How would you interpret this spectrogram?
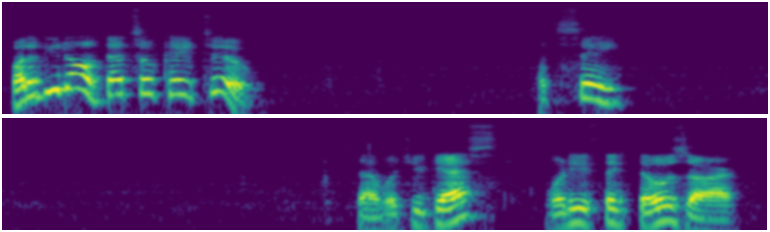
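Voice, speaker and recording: Man with a very animated, swooping delivery. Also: a little high, unhurried, pauses often. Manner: encouraging, asks listeners questions. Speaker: read-aloud host for children. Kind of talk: picture-book read-aloud with guessing-game chat.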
